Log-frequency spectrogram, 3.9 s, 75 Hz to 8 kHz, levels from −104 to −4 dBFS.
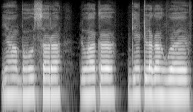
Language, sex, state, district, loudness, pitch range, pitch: Hindi, male, Jharkhand, Deoghar, -17 LUFS, 150-155 Hz, 150 Hz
